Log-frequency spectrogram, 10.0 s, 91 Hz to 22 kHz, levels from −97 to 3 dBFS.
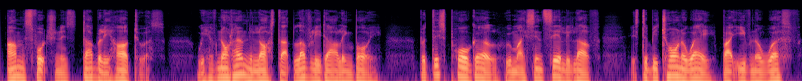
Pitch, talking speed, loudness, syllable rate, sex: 95 Hz, 205 wpm, -20 LUFS, 5.7 syllables/s, male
